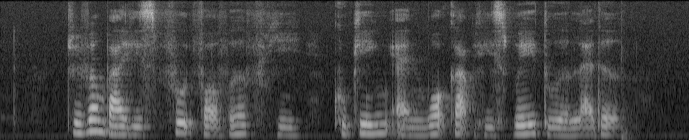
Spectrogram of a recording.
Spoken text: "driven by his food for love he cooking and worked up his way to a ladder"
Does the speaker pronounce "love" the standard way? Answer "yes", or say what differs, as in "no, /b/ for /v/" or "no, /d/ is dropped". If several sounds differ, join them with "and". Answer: no, /w/ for /l/ and /f/ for /v/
